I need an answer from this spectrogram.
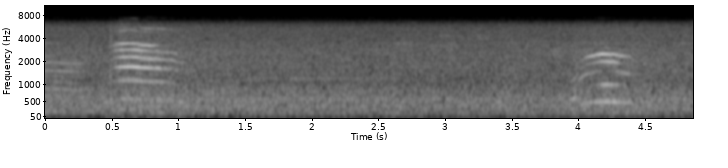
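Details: Domestic village cat giving birth, crying out: two short harmonic meows, one near the start and another about three and a half seconds later, over a steady hiss.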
